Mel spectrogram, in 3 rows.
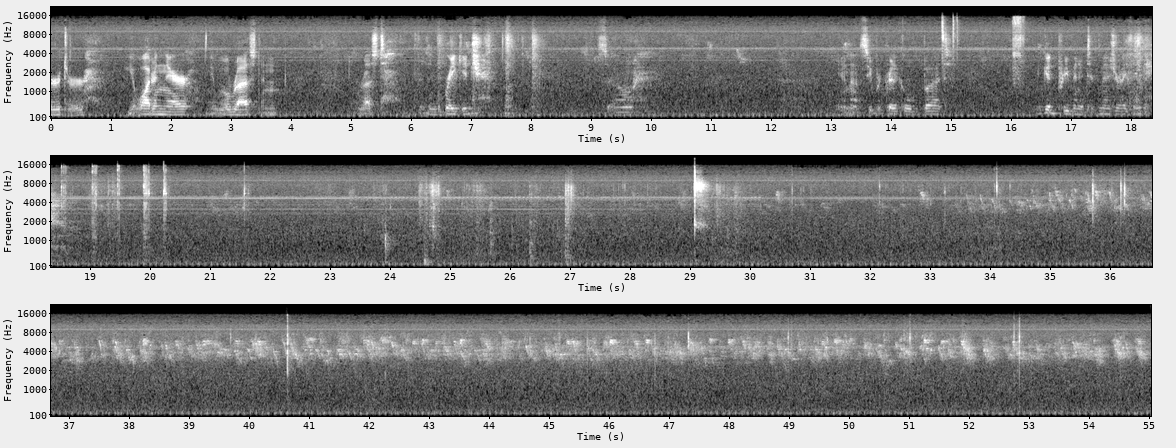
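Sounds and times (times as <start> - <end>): small birds chirping: 0.0 - 55.0
steady low hum: 0.0 - 55.0
sharp clicks: 35.6 - 36.4, 52.7 - 53.0.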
